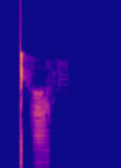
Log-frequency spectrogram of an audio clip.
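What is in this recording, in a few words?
Dispatch, p25; WSO DISP 1; wake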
